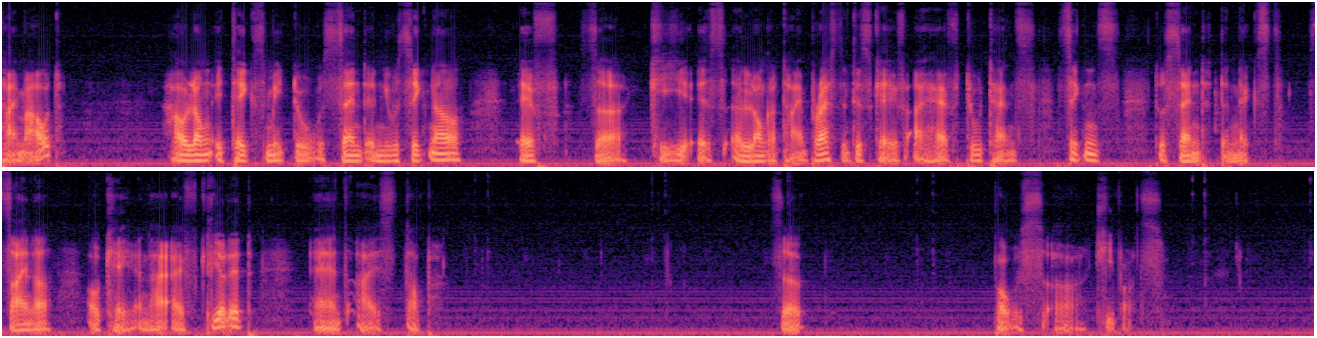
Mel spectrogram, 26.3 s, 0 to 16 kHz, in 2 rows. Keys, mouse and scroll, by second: 13.1 x, 16.4 click, 17.8 click, 19.6 click, 20.8 click, 22.3 click, 25.0 click, 26.2 click.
